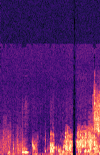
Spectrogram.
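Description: A man's voice, faint and broken up into short choppy fragments over a video-call line, with no clear words.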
